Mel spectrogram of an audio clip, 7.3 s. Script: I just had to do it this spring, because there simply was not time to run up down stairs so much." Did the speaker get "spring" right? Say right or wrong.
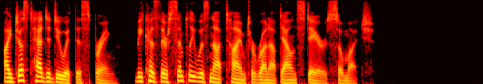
right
